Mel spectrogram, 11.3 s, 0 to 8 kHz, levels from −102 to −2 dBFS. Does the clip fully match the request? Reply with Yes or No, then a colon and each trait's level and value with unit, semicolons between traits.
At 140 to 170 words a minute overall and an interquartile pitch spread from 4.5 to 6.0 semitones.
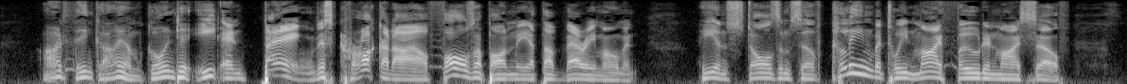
Yes: average, 145 wpm; average, 5.2 semitones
